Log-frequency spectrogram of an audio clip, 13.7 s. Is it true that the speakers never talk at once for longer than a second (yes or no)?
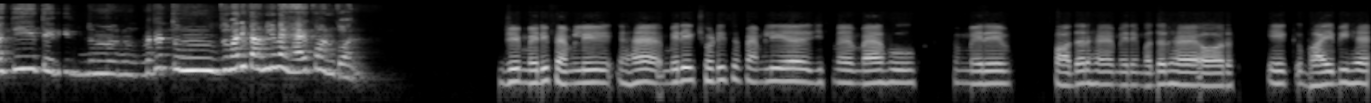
yes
